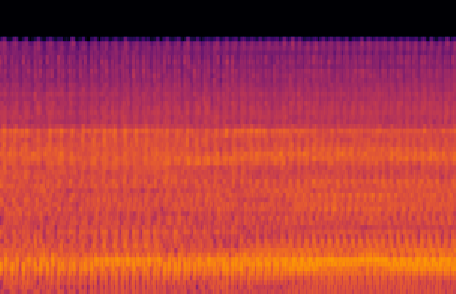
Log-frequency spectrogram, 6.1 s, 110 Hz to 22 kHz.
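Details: Kawasaki Vulcan 900 V-twin at idle: a fast, light ticking about three a second over the engine. Present since 1,000 miles and common to every VN900; normal and harmless.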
